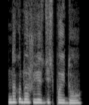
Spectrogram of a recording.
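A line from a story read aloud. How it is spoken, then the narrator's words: Frightened, smiling woman. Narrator (Russian): испуганно блондинка, улыбаясь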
